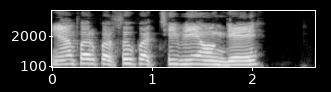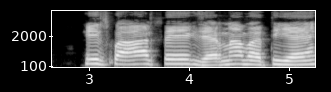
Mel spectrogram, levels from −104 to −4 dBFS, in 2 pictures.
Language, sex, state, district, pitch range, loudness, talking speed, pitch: Hindi, male, Bihar, Saran, 190-230 Hz, -13 LUFS, 150 wpm, 215 Hz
